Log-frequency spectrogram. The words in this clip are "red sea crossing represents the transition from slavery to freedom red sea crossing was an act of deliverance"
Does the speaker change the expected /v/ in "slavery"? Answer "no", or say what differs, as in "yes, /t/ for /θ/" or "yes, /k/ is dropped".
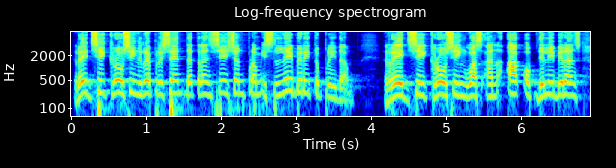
yes, /b/ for /v/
